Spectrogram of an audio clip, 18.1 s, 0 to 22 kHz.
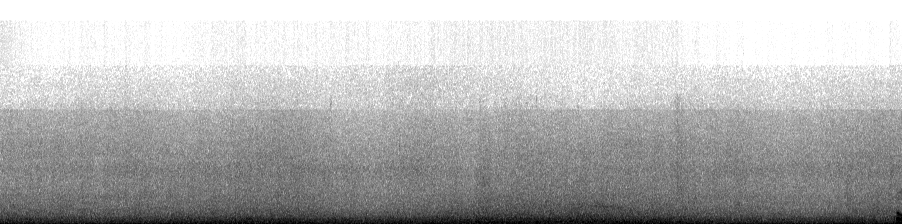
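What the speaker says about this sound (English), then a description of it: "Oh, these waves." Ocean waves in the Silent Hunter 3 submarine game roll as a steady, broad wash of surf, loud and continuous throughout with no talk.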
